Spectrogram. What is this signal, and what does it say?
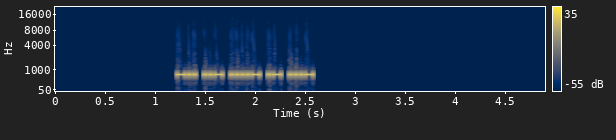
Morse code, heard as a keyed tone, about 46 wpm, 700 Hz. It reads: DU4AV
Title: DXCC-100 Call Signs - 5 Characters - Repeated 2x - 45wpm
